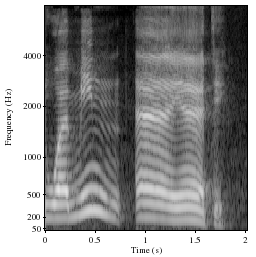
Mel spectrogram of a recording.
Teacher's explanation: حينما أوضحنا النون وبيناها في ومن آياته، ستجد أن النون ذلقية، وأن الهمز حلقية، فبعد المخرج أدى للبيان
